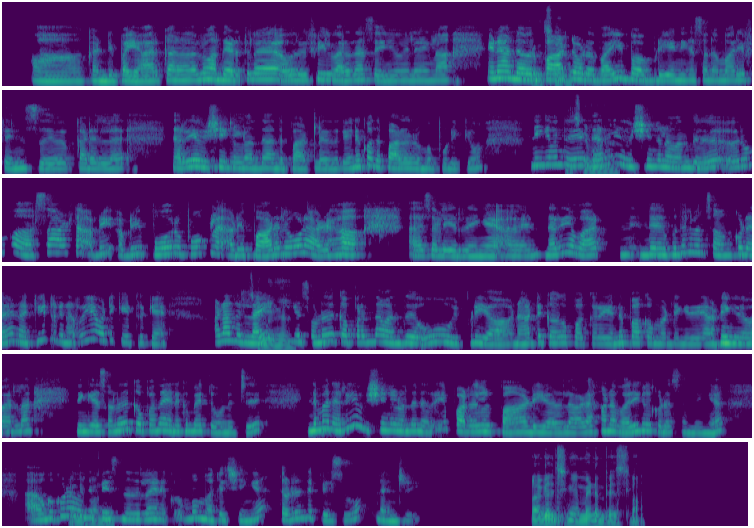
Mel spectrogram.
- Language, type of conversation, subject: Tamil, podcast, உங்கள் சுயத்தைச் சொல்லும் பாடல் எது?
- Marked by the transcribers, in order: inhale; inhale; inhale; inhale; inhale; laughing while speaking: "அப்பிடிங்கற மாரிலாம்"; inhale; inhale; inhale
